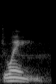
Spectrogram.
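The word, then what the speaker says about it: Dwyane: It's pronounced Dwayne.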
